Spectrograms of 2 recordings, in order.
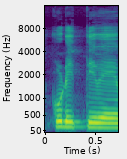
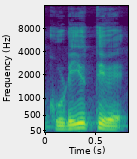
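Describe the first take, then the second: First: The 'yu' syllable is barely heard. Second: The 'yu' syllable is clearly pronounced.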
